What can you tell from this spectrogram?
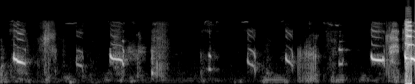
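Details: Boxer puppies, six weeks old, playing together: a rapid run of short rising yips and squeaky whines mixed with low rumbling growls, several calls every second, ending in a loud piercing yelp.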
